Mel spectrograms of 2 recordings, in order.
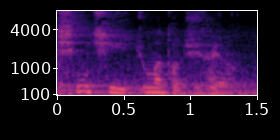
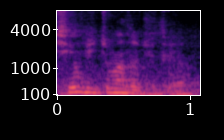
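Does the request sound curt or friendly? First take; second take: friendly; curt. First: It is said warmly, with a smile. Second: It is said flatly and bluntly. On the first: The speaker comes across as pleasant and likeable. The speaker calls it right. "웃으면서 이야기를 할 줄 아는" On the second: The speaker comes across as unfriendly. The speaker calls it wrong. "무뚝뚝하게"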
